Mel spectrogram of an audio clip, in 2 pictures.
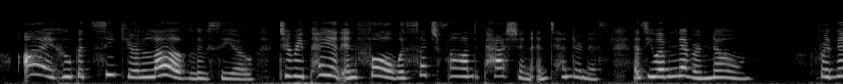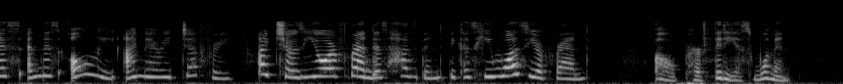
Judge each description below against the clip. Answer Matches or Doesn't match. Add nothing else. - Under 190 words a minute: Matches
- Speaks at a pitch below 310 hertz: Doesn't match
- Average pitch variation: Matches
